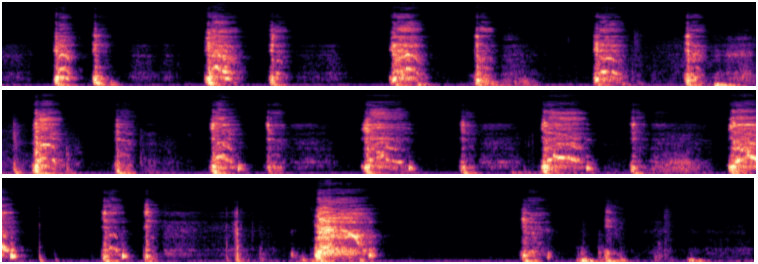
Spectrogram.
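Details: Long wheezy coughing fit after a run, with freshly cut grass outside (allergies) and fatigue: about two dozen harsh coughs with a faint wheezy tone between some bursts.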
